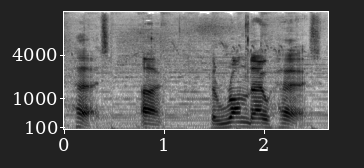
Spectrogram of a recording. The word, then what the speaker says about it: HVRT: It's pronounced Hurt.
